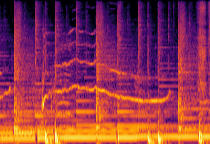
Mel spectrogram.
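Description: A chihuahua howling over a rock band backing of drums, bass and electric guitar. A long howl starts about a second in, rising and then sliding slowly down in pitch until about three seconds in; a previous howl ends with a short upturn right at the start.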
